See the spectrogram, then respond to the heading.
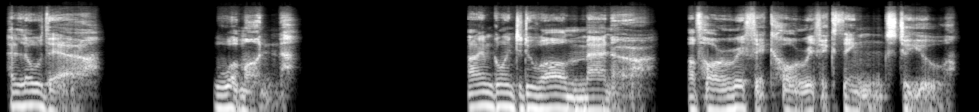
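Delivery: deep, low growling voice. Playing a Dark Lord threatening a woman, in a deep growl. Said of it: "you make Dark Lord threats in a deep growl".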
